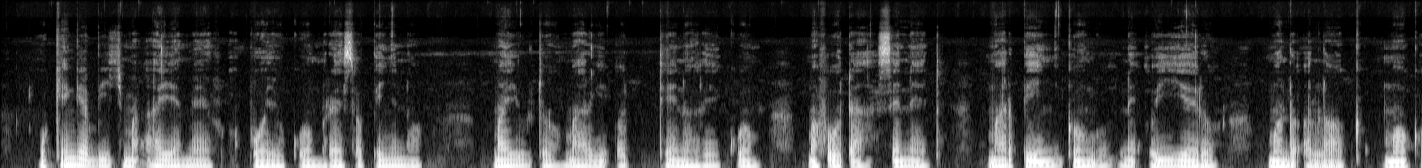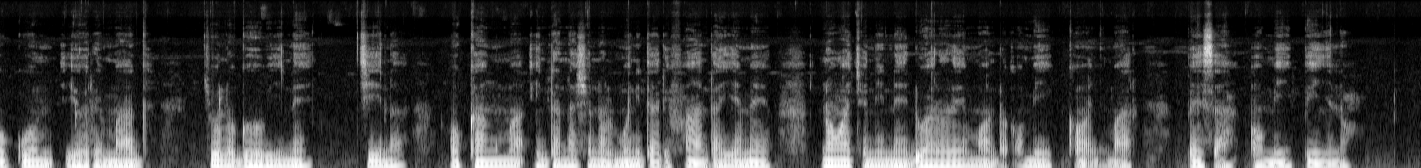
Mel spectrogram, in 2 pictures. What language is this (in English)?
Luo (Kenya and Tanzania)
